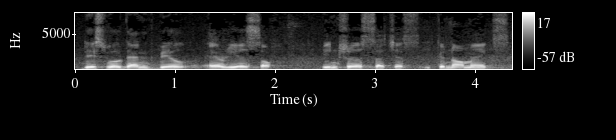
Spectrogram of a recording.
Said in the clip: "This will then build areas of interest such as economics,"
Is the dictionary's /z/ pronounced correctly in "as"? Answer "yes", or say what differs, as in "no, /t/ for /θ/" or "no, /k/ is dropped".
no, /s/ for /z/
